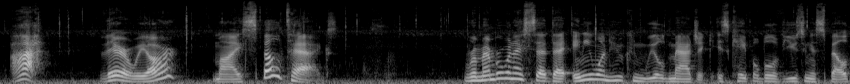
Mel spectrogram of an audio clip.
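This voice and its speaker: A performer voicing a young male elf explorer in a roleplay audio drama, patiently and gently coaching the listener as a magic teacher. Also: mid-range voice, a little hiss or hum. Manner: gentle, reassuring, coaching step by step.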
